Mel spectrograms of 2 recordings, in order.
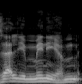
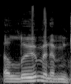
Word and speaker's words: aluminium: Now, we could be in trouble here because aluminium is the way we say it and spell it. Do they call it aluminum 26 in America? – I'm sure they would, yes, that's right.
